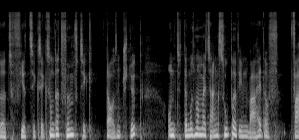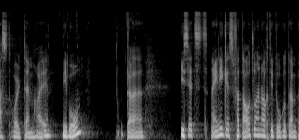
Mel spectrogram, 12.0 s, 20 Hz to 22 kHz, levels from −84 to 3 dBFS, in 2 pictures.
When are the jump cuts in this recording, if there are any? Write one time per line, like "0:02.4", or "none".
0:04.7
0:10.2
